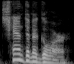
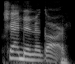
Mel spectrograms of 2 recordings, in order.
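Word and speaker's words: Chandernagore: But what in heaven's name rhymes with Chandenagore? It's Chandenagar.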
